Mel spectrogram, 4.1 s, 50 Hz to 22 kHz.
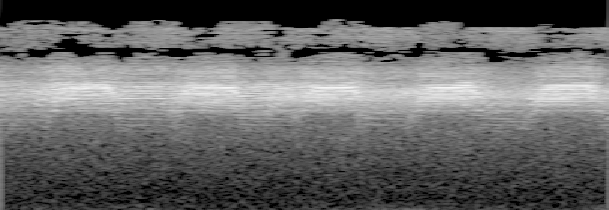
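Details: Japanese summer cicada song from males: a shrill, pulsing buzz that swells and fades in regular waves, roughly one surge every 0.6 seconds.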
